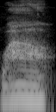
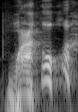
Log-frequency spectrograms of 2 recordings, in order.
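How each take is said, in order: First: Imitating an impressed barber, low and soft; hushed admiring wow. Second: Retold wow at ordinary volume, taken aback; uneasy reaction. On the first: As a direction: murmur it low, as if entranced. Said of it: "he starts going like this". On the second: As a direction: echo it back, mildly thrown. His own uneasy reply, retold.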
